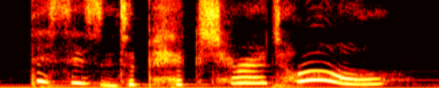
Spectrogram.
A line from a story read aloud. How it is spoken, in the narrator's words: cried Katie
